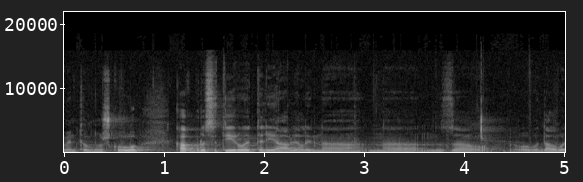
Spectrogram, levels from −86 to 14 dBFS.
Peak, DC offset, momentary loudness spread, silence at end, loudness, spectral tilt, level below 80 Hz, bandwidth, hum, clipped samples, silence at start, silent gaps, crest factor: -4 dBFS; under 0.1%; 11 LU; 0 s; -29 LUFS; -4.5 dB/octave; -60 dBFS; 18 kHz; none; under 0.1%; 0 s; none; 26 dB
